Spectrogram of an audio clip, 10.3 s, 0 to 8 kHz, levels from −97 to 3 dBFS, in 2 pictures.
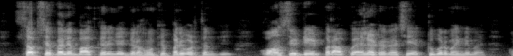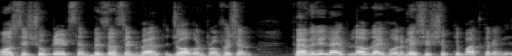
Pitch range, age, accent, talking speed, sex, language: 130-155 Hz, 50-69, native, 240 wpm, male, Hindi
